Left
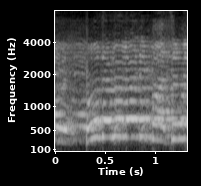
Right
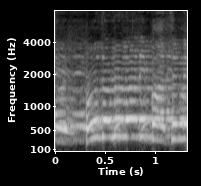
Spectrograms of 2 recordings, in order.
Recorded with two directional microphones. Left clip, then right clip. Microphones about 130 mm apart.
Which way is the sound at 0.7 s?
30° right (ahead or behind).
